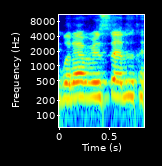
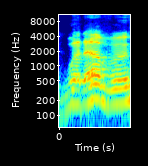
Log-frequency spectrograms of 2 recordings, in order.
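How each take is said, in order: First: Said in the usual way. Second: Lower, brushed-off "whatever"; dismissive. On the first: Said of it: "He just said". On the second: Shown as a demonstration. Demonstrating how he didn't say it, dismissive "whatever". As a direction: wave it away with disdain. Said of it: "he didn't say it in no way like".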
